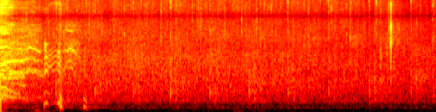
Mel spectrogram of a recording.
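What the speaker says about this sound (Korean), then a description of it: "자, 박수랑 경광 돌리겠습니다." A church congregation claps during a Palm Sunday service, starting as a burst of applause with voices over it and thinning out to scattered claps within a few seconds.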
